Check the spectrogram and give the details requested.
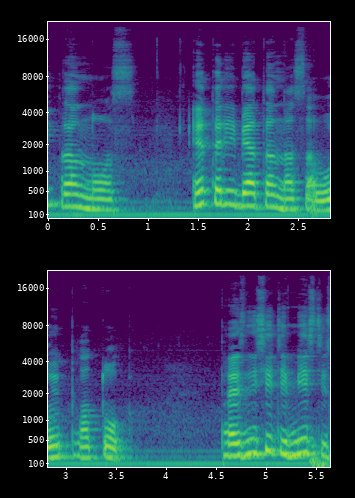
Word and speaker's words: носовой: Это, ребята, носовой платок. Произнесите вместе с учителем отгадку на русском и казахском языках, выделяя ударные гласные звуки. Носовой, ударение падает на О, платок, ударение падает на О.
